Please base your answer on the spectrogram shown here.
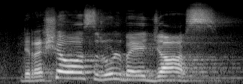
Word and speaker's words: Tsar: The Tsarist, the Russia was ruled by Tsars. T is silent there. The Tsar means Russian Empire.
